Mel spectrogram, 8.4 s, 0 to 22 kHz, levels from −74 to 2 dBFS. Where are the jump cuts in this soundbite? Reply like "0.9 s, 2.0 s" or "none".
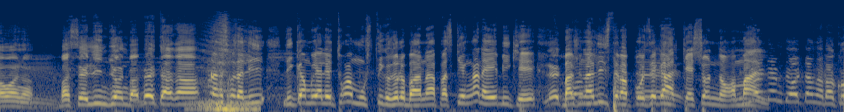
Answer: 2.1 s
